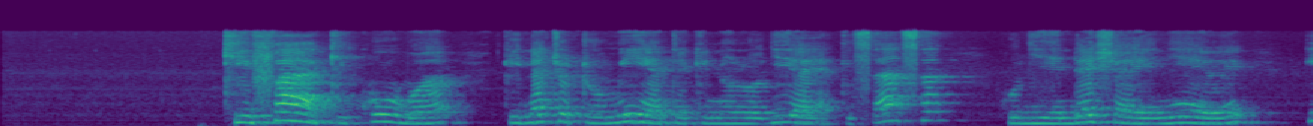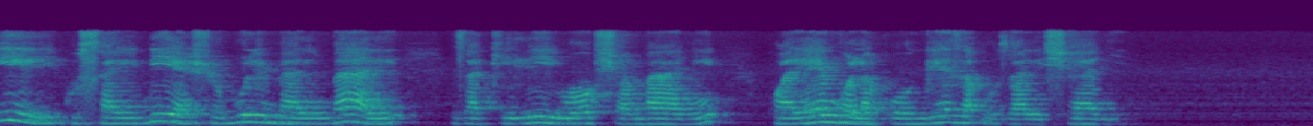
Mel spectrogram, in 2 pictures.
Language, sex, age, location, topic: Swahili, female, 25-35, Dar es Salaam, agriculture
